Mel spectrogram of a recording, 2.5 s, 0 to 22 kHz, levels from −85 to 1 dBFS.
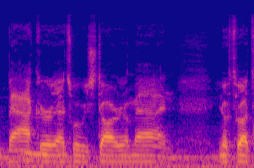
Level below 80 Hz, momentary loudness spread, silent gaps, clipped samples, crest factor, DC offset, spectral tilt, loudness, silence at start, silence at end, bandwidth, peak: -46 dBFS; 12 LU; none; under 0.1%; 18 dB; under 0.1%; -5.5 dB/octave; -29 LUFS; 0 s; 0 s; 16 kHz; -10 dBFS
